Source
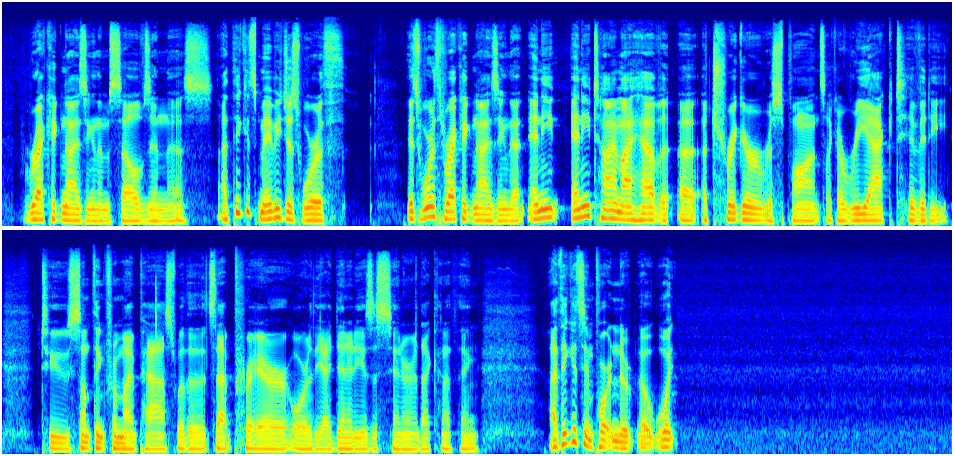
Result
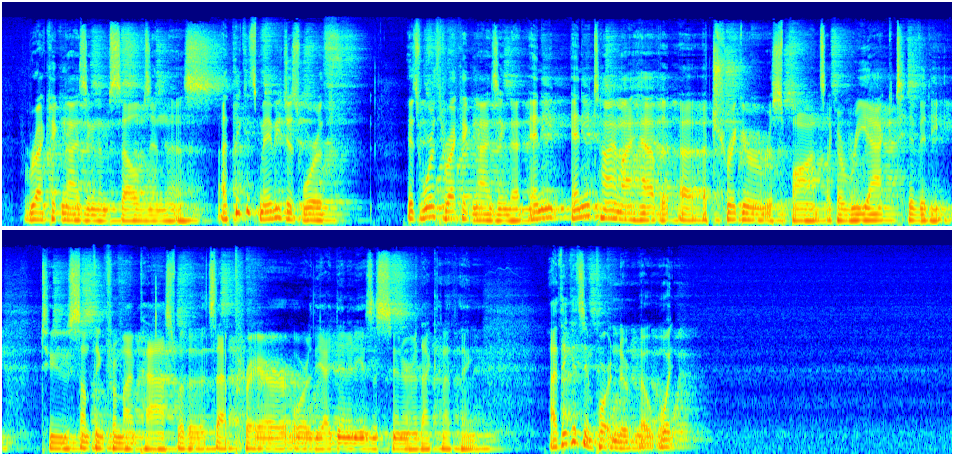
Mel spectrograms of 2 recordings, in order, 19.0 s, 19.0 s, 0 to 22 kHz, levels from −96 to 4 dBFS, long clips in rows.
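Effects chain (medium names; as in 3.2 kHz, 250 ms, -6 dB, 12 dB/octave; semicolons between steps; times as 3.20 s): 12.03–13.57 s: graphic EQ with 31 bands 100 Hz -8 dB, 315 Hz +11 dB, 2.5 kHz -8 dB, 8 kHz -5 dB; compression, threshold -23 dBFS, peak gain reduction 8.5 dB; plate-style reverb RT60 0.65 s, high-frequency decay 0.85×, pre-delay 95 ms, DRR 7 dB; trim +5.5 dB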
